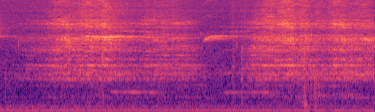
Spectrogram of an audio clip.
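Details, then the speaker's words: Heybike Ranger e-bike front disc brake rubbing: hissing scrape swells about every two seconds as wheel turns, pad rubbing the rotor before brake adjustment. "you can hear the rub"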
